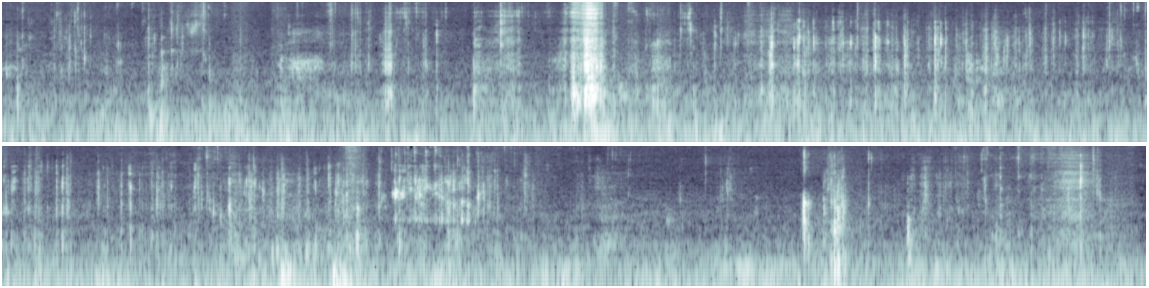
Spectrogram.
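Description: A person chewing raw sweet shrimp with wet mouth clicks and smacks, without speech. One louder noise about seven seconds in and a sharp click near the end stand out from the chewing.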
